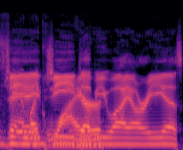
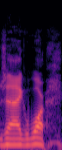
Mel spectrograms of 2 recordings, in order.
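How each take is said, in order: First: The last syllable sounds like 'wires'. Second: The last syllable sounds like 'war'. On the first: The speaker calls it wrong. "it's not spelled Jaguires" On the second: The speaker calls it right. "It's spelled Jaguar"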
